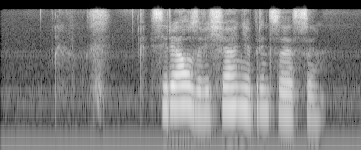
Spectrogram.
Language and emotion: Russian, neutral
